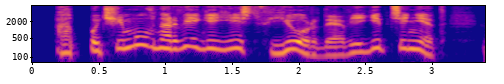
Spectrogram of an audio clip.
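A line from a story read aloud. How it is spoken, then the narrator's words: Loud. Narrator (Russian): громко обратилась Елена к Билли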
